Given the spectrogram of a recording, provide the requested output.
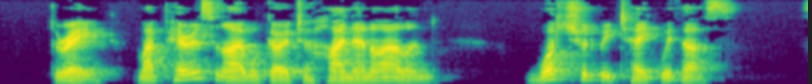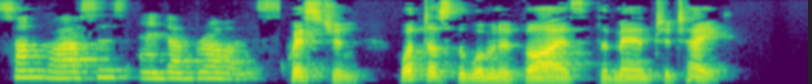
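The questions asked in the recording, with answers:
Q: What does the woman advise the man to take?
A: Sunglasses and umbrellas.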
